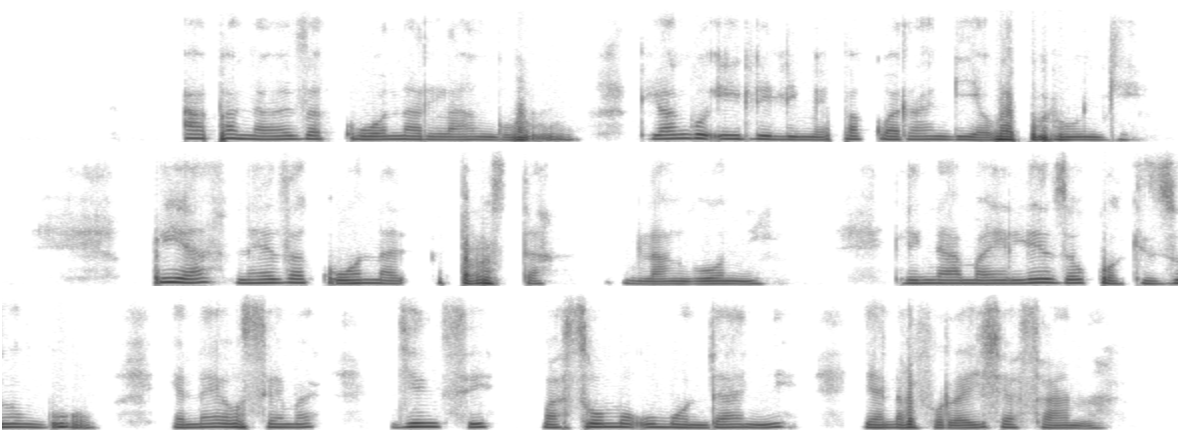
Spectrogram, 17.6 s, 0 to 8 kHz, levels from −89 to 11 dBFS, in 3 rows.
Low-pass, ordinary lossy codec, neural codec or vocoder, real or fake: 7.2 kHz; Opus, 16 kbps; codec, 16 kHz, 2 kbps, FunCodec, trained on LibriTTS, 25 frames a second; fake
